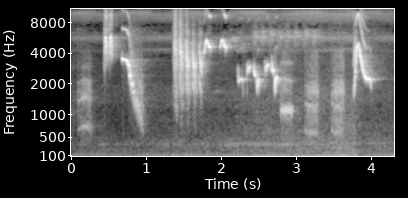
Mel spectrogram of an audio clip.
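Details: Asian pied starling singing in a real recording: loud downslurred whistles, harsh broad rasps and a run of short chattering notes, ending with a rising then falling whistle; faint low hum in the background.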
